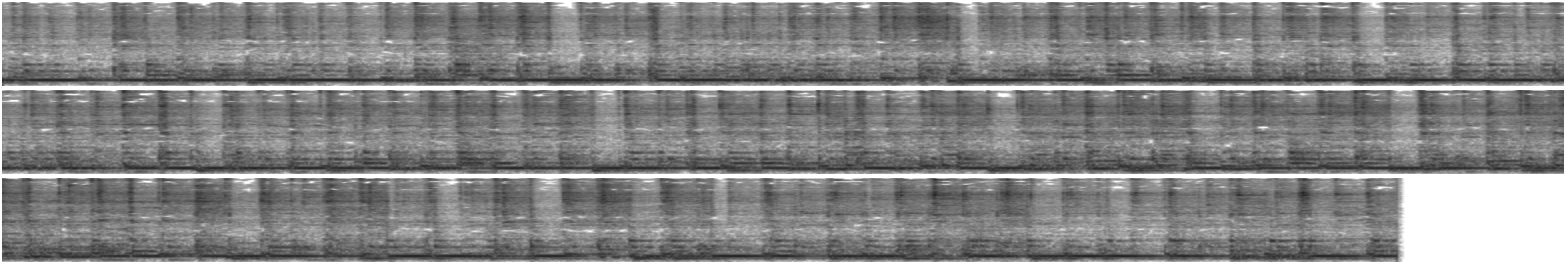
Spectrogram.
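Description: Live Latin band playing, with congas and other percussion over a repeating plucked-string and bass figure.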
